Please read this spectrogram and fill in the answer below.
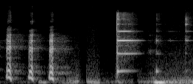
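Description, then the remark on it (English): Glasses of wine clink together in a toast, clear: three quick light taps, then one bright clink whose pure ringing tone hangs briefly before fading. “Don't break your glass. What's going to happen? Cheers.”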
